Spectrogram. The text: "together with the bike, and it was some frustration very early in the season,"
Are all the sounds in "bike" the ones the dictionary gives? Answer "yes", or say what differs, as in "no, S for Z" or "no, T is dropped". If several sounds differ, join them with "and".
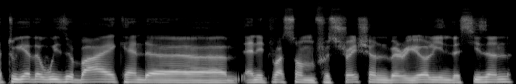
yes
